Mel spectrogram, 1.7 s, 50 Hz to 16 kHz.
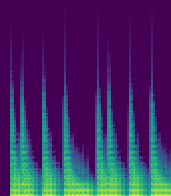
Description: TECHNO BASS 140 A

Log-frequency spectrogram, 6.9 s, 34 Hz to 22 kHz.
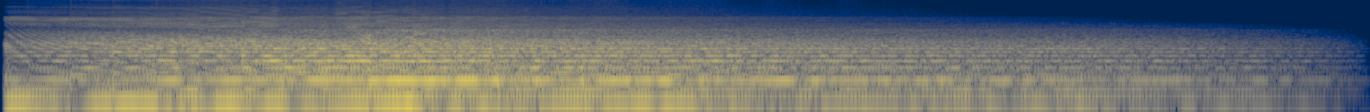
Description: TECHNO FX 140

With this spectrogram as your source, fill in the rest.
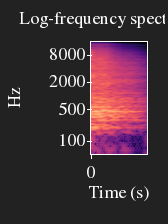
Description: snare drum

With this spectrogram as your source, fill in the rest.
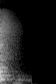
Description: HOLZSNARE, snare drum; SNAREDRUMS

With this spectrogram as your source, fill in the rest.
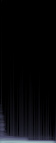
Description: BASS MONO

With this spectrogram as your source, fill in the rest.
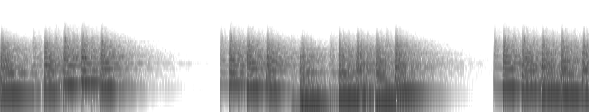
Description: C Layaboutnoodle, Bass Loops; Touch Loops; BlissedOutBeats

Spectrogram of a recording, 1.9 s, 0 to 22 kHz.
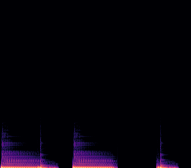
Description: HOUSE BASS 125 A

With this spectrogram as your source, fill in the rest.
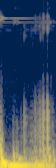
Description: One Shot, Hits; One Shots; Touch Loops; ElementsOne; Abstract Rhythms

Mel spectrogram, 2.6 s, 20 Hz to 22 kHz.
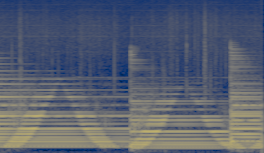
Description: PIANO 90 A; Keys

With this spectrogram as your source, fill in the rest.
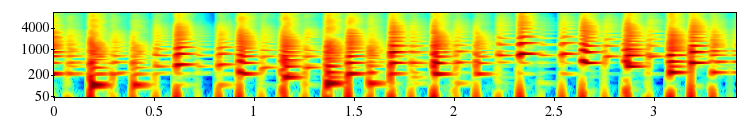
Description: TECHNO SYNTH 140; Keys

